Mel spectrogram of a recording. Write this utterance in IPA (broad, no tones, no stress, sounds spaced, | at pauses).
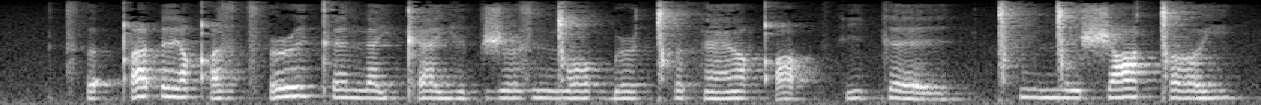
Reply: t͡sʼ ə ʔ qʼ i ʔ ɛ j qʼ ə z t͡sʼ ə˞ ɪ̯ kʼ ɛ ŋ æ j kʼ æ j ɪ k ʒ ə˞ z ŋ͡ǀ ɔ ɡ͡b ə˞ ǀʰ ə θ æ̃ ʊ̯ qʼ ɑ ʔ t͡sʼ i k ɛ ɪ̯ | ǀʰ i ŋ͡ǀ ɪ ʃ ɑ ǀ ʌ j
